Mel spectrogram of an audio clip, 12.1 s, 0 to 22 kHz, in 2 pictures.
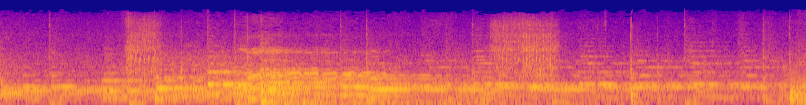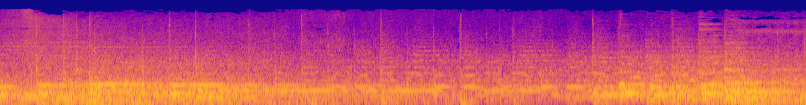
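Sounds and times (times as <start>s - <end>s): orchestral music sustained chords: 0.0s - 12.0s.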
